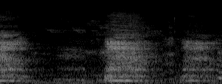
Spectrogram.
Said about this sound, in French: Je vais vous faire écouter le son d'un cri. Un cri du chevreuil, c'est comme un aboiement.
